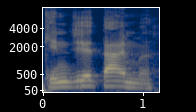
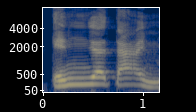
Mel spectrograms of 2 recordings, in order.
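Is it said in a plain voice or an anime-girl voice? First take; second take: plain voice; anime-girl voice. First: It is said in his own plain voice. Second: It is said imitating the anime girl's voice.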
